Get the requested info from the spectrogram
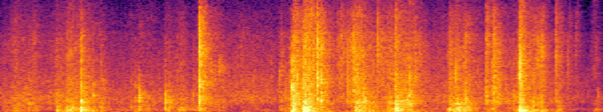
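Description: A man panting hard in short, noisy breaths while scrambling up rock on hands and feet, mixed with scrapes and knocks of his gear; the breaths come about twice a second in the second half.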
